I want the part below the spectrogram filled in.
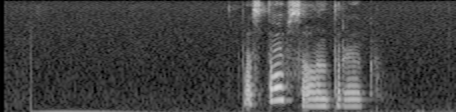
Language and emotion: Russian, sad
